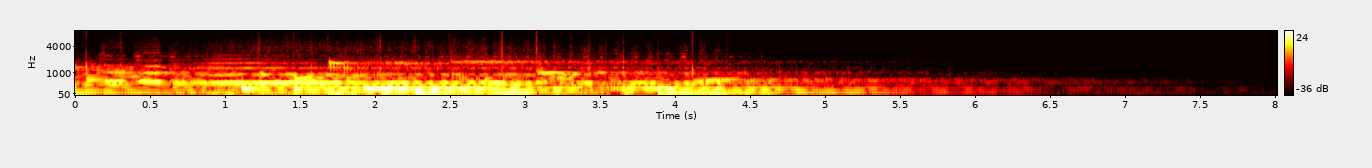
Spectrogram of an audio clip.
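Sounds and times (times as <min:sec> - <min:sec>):
quena flute: 0:00.0 - 0:05.3.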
